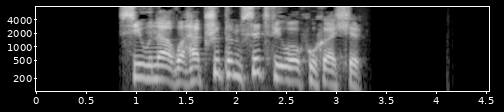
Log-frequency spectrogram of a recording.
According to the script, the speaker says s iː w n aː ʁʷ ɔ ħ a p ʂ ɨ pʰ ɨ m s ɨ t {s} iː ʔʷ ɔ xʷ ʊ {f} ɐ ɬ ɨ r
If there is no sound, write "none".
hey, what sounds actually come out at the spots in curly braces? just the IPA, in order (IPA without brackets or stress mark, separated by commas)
f, x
